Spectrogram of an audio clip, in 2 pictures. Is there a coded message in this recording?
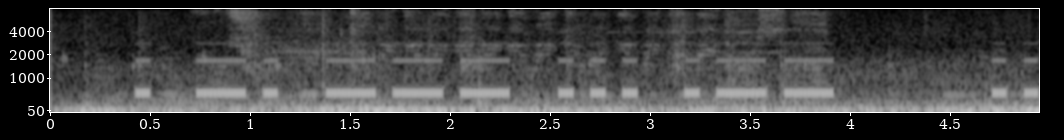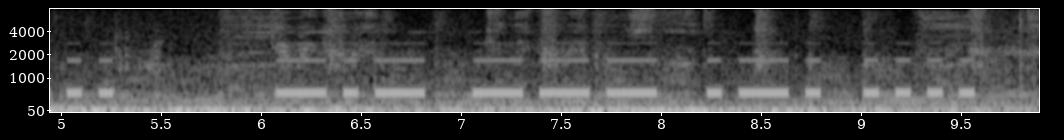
Yes: Morse code (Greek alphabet) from 0.4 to 9.6 s, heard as a keyed tone, hand-sent with a paddle, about 15 wpm, 560 Hz, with the noise inside a car. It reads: ΕΝΟΣΩ Η ΚΟΡΗ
